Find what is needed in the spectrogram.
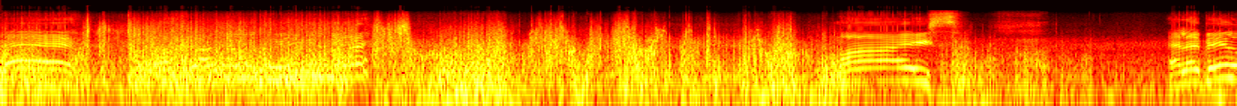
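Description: Heavy wind rushing and buffeting over the microphone of a bicycle-mounted camera on a fast downhill run. Two brief voice-like sounds come through, one at the start and one about six seconds in, and the rush eases slightly near the end.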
